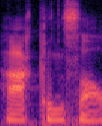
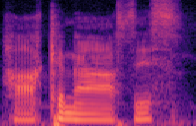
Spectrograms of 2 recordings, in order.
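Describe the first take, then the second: First: Said in the usual way. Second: Harkenarsis read letter by letter; literal misreading. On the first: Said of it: "It doesn't say Arkansas". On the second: Shown as a demonstration. Reading Harkenarsis off the chat as spelled. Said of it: "It says Arkanarkis".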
